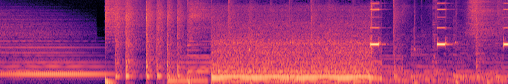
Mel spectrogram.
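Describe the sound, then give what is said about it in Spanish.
A microwave oven heating food hums steadily with a low electrical drone, preceded by clicks and button beeps, then a few sharp beeps as it finishes; no one speaks. “No puedes poner ese plástico en el microondas.”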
